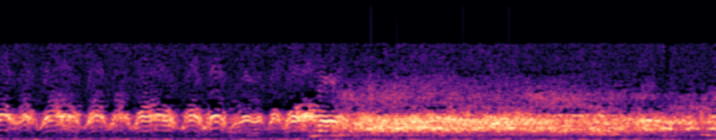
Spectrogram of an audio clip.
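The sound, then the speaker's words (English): Herman, a little pet duck, quacks downstairs in front of the fireplace in a rapid, chattering burst of about a dozen loud, nasal quacks over the first three seconds, then gives way to a steady rushing noise. “Only Gracie and Herman, their little duck, are still downstairs in front of the fireplace.”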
